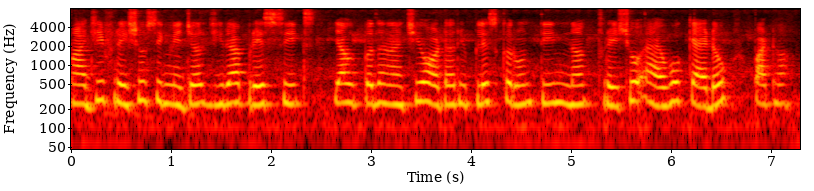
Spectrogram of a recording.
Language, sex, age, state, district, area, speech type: Marathi, female, 18-30, Maharashtra, Wardha, rural, read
